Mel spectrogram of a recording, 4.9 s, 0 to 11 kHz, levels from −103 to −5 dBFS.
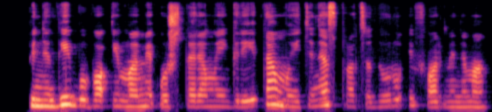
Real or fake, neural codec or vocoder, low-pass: real; none; 9.9 kHz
